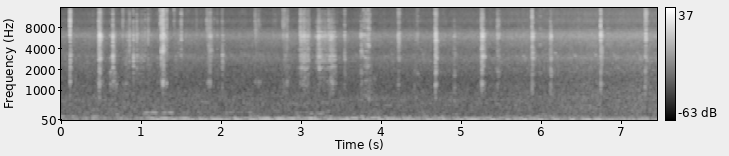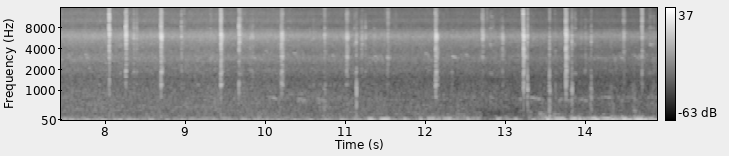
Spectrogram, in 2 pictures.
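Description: Knife chopping the pointed tips off freshwater snail shells against a wooden block: a string of sharp, irregular clicks and knocks, a few a second, over a steady low rumble.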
